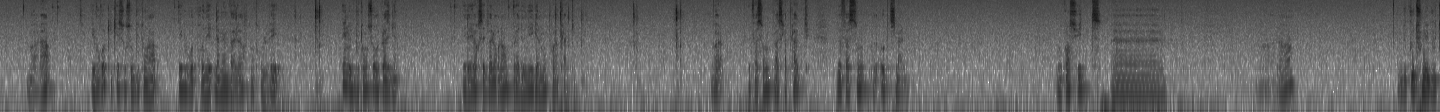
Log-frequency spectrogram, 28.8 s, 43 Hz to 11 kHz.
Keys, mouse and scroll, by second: 2.0-3.8 right drag, 3.5-9.0 drag, 9.0-12.0 right drag, 10.2-23.2 drag, 23.2 middle click, 23.2 z, 23.8-25.5 middle drag.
